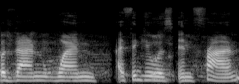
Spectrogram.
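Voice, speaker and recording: This is a plain, everyday voice with an American accent. The pace is moderate. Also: woman. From United States. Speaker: nonprofit co-founder and CEO. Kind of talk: interview.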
